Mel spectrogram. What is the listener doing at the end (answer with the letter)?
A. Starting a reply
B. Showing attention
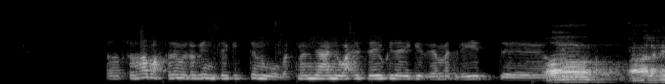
A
